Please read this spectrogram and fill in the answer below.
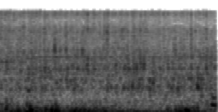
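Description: Swimming-pool water splashing and sloshing, churned up by a swimmer's kicking feet.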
